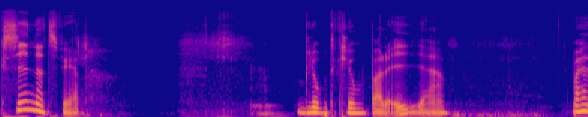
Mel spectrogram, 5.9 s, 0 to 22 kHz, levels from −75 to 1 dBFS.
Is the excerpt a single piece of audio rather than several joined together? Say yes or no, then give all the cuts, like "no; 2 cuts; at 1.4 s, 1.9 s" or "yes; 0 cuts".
no; 1 cut; at 2.9 s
